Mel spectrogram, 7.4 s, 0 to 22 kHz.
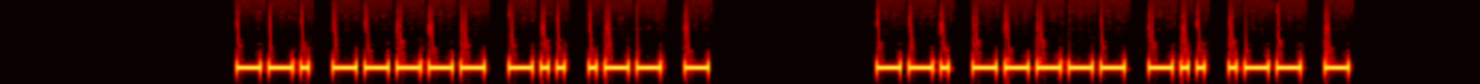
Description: Morse code, heard as a keyed tone, about 32 wpm, 700 Hz. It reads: G0DWT G0DWT
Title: DXCC-100 Call Signs - 5 Characters - Repeated 2x - 30wpm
